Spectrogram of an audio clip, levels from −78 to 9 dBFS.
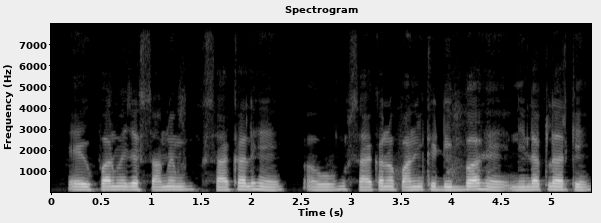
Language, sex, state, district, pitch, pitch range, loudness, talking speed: Hindi, male, Chhattisgarh, Bilaspur, 140 Hz, 130-140 Hz, -15 LUFS, 220 wpm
